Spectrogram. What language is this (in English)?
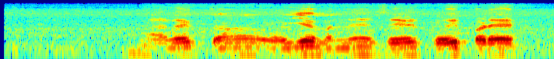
Loarki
